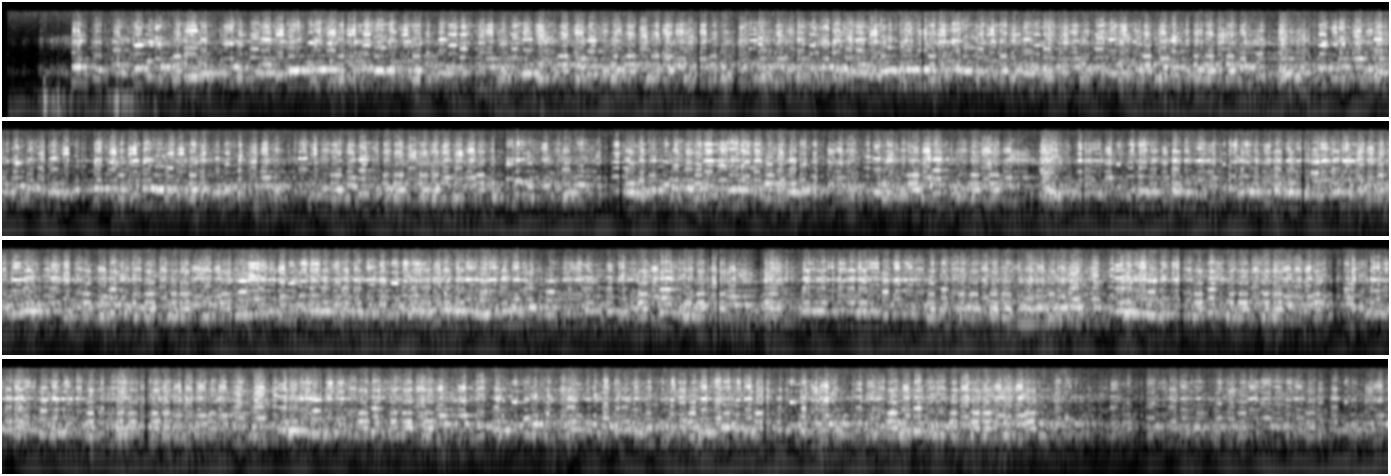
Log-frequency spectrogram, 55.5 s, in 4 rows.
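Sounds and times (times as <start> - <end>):
sarba on accordion: 0.1 - 55.4.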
